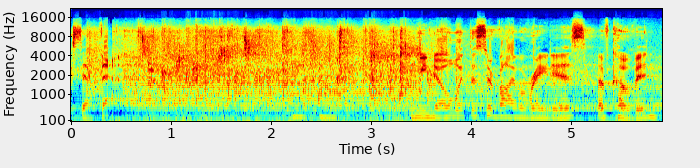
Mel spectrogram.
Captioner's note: applause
